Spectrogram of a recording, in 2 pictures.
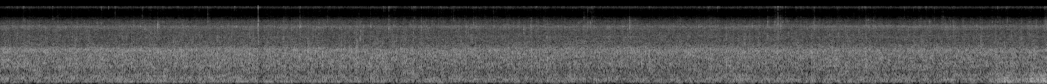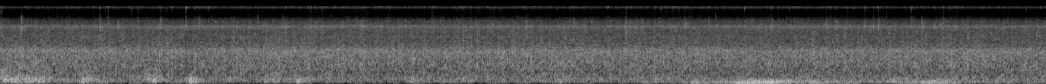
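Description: Heavy rain falling steadily, a dense even hiss. Low rumbles come in about halfway through and again near the end.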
